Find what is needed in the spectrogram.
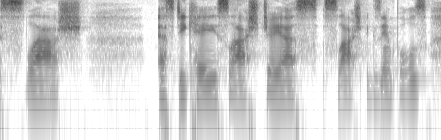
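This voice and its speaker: A woman is captured in a very clean recording, the background silent. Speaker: blockchain developer. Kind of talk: tutorial. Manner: casual.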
